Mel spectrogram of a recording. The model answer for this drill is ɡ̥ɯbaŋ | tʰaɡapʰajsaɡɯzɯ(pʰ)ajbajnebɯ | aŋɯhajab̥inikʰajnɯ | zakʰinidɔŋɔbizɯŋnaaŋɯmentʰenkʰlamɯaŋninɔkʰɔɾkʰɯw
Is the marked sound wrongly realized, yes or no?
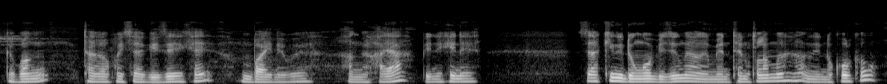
yes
